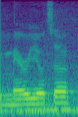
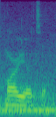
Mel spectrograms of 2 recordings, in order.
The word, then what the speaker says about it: Mariota: I think it's been said over the years, like Mariota, which is incorrect, and it's pronounced Mariota.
